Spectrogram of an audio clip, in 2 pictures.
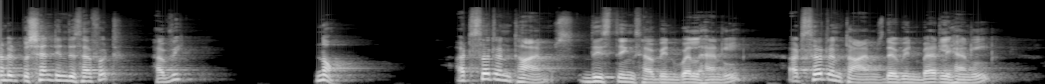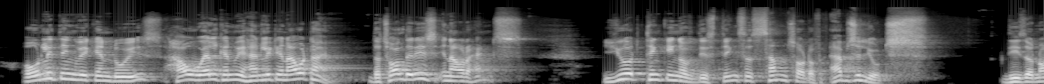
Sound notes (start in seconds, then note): none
